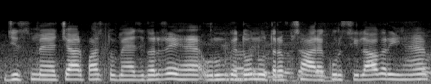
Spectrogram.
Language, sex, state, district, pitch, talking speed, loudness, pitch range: Hindi, female, Haryana, Jhajjar, 225 Hz, 210 wpm, -13 LUFS, 220-235 Hz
